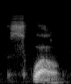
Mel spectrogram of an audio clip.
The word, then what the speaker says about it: Squale: Or a Squale, rather, as I should know, because of course, whilst Squale is the Italian word for shark, it is of course a Swiss company, and they pronounce it the French way, which is Squale.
